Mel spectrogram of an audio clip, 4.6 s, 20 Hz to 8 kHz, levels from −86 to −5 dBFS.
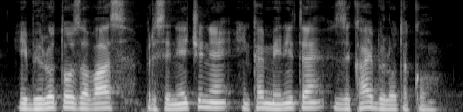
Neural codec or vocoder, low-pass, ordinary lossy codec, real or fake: none; none; none; real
